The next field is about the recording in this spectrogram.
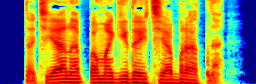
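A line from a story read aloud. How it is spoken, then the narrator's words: Hoarse, dry-throated. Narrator (Russian): прохрипел пересохшим горлом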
